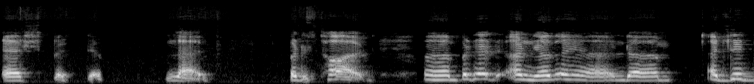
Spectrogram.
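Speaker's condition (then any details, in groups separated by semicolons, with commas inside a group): Deafness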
